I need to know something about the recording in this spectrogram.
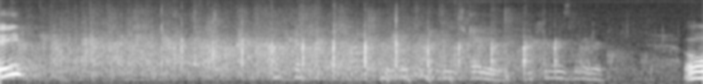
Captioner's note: applause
